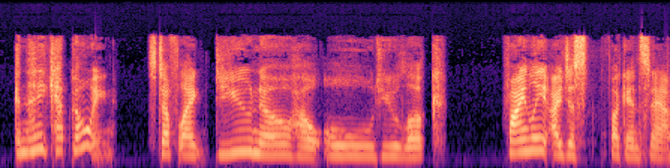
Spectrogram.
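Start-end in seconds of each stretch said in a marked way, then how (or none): 2.1-4.4 put-on drunken, boozy whisper. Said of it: "start whispering, like, boozy, stupid, yammering".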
